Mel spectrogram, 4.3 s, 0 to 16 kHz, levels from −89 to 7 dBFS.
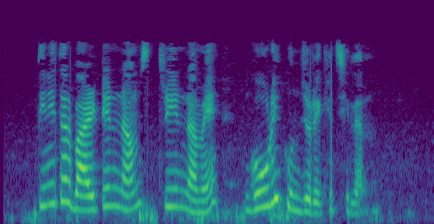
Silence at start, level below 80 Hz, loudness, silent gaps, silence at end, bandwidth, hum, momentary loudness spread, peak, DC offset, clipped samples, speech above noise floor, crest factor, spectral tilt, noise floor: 0.3 s; -46 dBFS; -19 LUFS; none; 0.55 s; 8.2 kHz; none; 14 LU; -2 dBFS; under 0.1%; under 0.1%; 36 dB; 20 dB; -4 dB/octave; -55 dBFS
